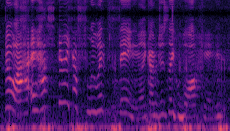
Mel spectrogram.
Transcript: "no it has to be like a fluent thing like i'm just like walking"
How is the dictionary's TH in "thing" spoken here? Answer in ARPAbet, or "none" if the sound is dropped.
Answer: TH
